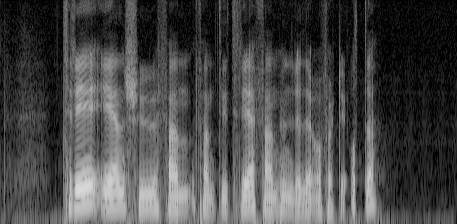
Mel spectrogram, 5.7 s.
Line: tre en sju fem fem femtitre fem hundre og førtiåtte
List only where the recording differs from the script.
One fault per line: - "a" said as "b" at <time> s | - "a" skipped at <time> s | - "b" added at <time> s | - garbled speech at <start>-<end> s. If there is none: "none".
- "fem" skipped at 2.3 s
